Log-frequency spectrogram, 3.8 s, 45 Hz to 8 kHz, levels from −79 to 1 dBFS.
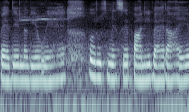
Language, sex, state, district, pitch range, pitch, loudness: Hindi, female, Bihar, Saran, 195-205 Hz, 200 Hz, -16 LUFS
